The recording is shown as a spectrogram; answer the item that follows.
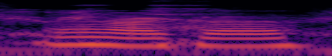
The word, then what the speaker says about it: Anarcha: oh, I feel like I'm saying it wrong, Anarchy, Anarcha, Anarcha. – Anarchy is what it sounded like.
